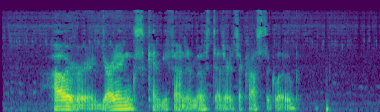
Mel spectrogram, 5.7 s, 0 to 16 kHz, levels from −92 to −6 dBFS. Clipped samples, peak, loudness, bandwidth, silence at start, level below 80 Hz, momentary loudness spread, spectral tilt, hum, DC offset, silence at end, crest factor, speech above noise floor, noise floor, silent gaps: under 0.1%; -2 dBFS; -21 LUFS; 11.5 kHz; 0.75 s; -48 dBFS; 20 LU; -6 dB/octave; none; under 0.1%; 0.8 s; 20 dB; 39 dB; -60 dBFS; none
